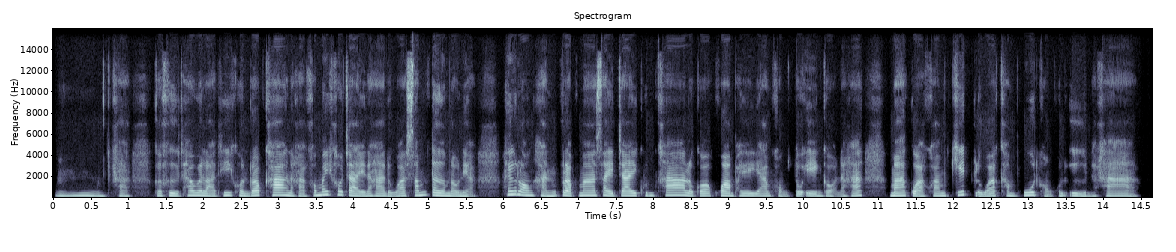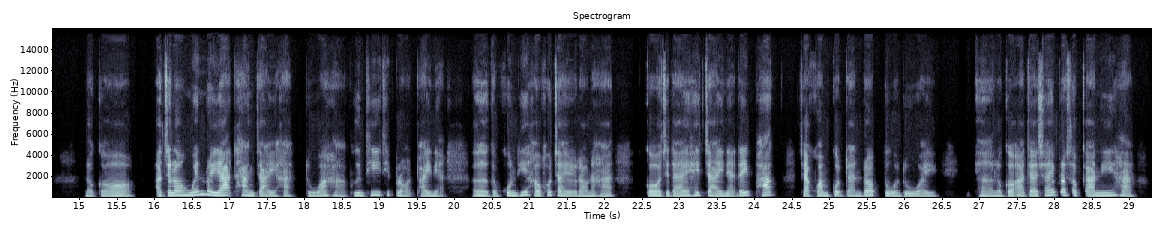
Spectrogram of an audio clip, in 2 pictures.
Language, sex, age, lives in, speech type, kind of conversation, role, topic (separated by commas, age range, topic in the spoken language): Thai, female, 30-34, United States, read, expert-assistant, expert, การเรียนรู้จากความล้มเหลว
